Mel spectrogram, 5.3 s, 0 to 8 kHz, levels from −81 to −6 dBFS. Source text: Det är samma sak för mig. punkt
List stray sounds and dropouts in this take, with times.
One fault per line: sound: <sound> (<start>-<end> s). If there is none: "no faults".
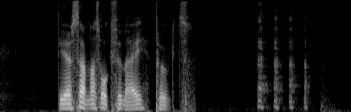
sound: laugh (3.8-4.7 s)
